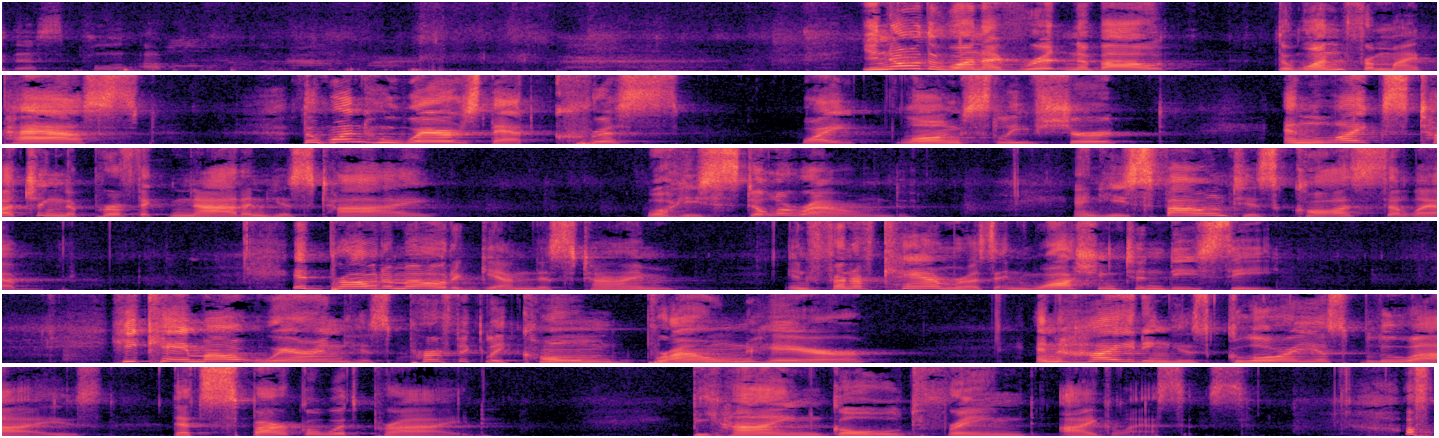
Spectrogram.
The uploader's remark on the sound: The Kzoo Slam held its tournament to determine which four poets would represent Kalamazoo at the National Poetry Slam. This is the open-mic portion of the first round of semi-finals.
